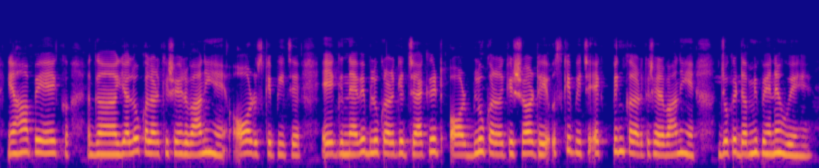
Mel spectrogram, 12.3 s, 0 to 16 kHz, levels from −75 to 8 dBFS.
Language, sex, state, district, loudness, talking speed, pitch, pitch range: Hindi, female, Bihar, Jahanabad, -13 LUFS, 180 wpm, 225 Hz, 215-240 Hz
